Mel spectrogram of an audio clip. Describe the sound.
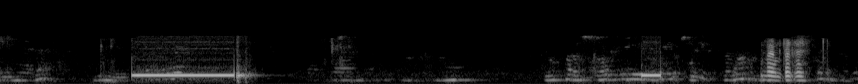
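Touch-tone dialing of an employee's extension number on a phone set to tone mode, calling a meat-processing plant in Barnaul: one loud, steady keypad beep lasting about a second, then a brief second tone later, with muffled voices talking around them.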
